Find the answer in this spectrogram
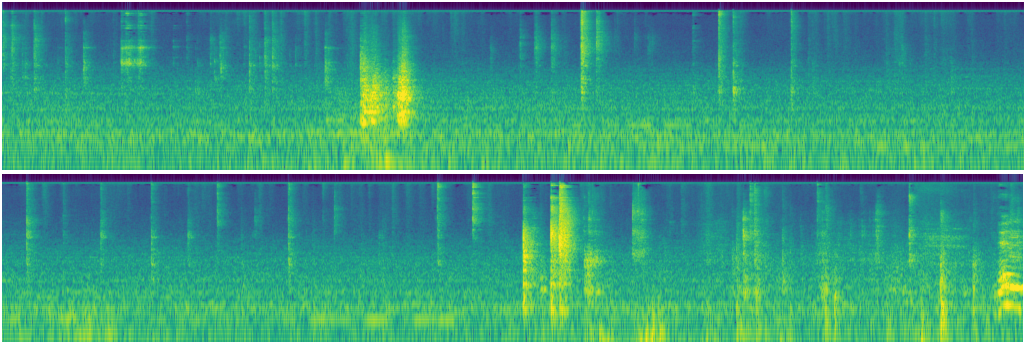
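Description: Handling noise from a scooter wheel and tire being worked by hand: scattered clicks and knocks. There are two louder stretches of scraping, about five seconds in and again near twenty-three seconds.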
